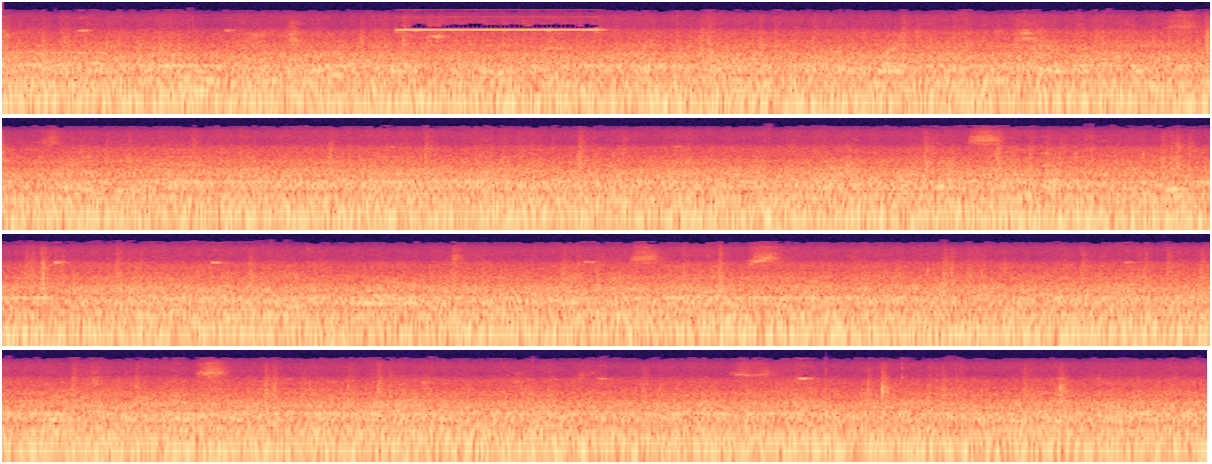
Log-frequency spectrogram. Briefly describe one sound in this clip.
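Tyres roll with a low, steady rumble on the road.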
